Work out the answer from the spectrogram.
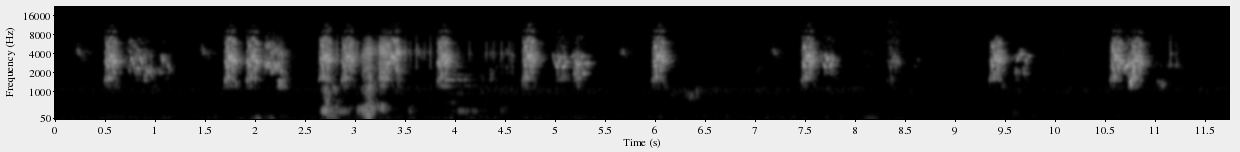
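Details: Budgerigar warble: a long stretch of fast scratchy chirps and rattling chatter with a grating rasp near the start, then single bright notes spaced out toward the end.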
